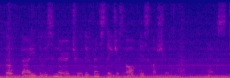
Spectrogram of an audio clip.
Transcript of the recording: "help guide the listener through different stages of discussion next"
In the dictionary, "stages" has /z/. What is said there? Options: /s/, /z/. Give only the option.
/s/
